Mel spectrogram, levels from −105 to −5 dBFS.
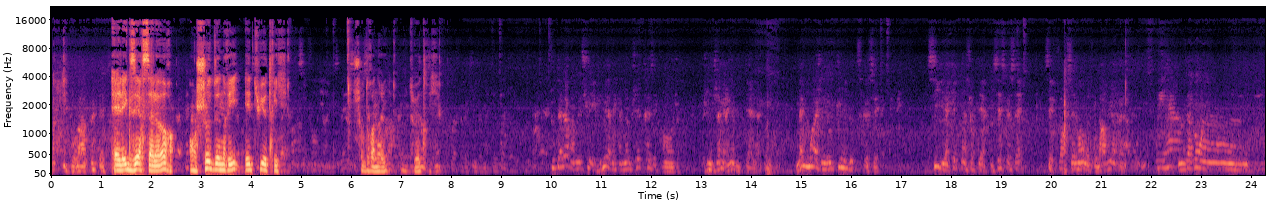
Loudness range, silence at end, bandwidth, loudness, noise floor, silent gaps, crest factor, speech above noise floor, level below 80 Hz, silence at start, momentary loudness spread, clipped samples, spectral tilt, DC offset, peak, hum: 28 LU; 0.4 s; 16.5 kHz; -17 LUFS; -63 dBFS; none; 22 dB; 42 dB; -56 dBFS; 0.05 s; 29 LU; under 0.1%; -4.5 dB/octave; under 0.1%; 0 dBFS; none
